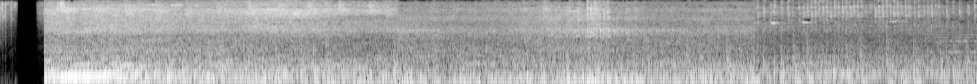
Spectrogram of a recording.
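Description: Street traffic dominated by motorcycles, starting abruptly under a second in, with background music underneath.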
